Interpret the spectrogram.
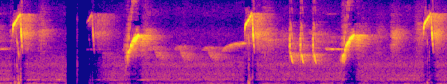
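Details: Asian glossy starling lure song filled with kapas tembak phrases. High whistles sweep up, and some notes are stretched into thin level tones, broken by brief chip bursts and one short silence.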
